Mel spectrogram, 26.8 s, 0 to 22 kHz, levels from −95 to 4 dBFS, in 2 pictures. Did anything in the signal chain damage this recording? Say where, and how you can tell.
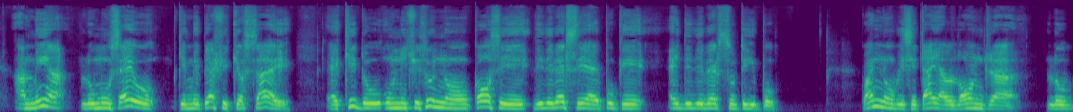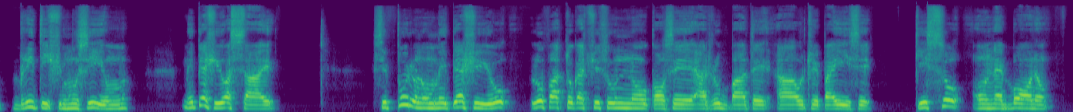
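Yes. The damage sits at the codec stage and runs through the whole speech clip. The sound is swirly and hollow, more smeared than a single encode at around 70 kbit/s would leave. Attacks are blurred, and nothing is present above 19.2 kHz. This is generation loss, likely from repeated decoding and re-encoding, about seven passes through a Vorbis-style encoder. Each pass quantises on a shifted frame grid, so the noise and spectral holes accumulate.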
